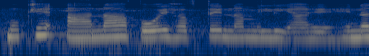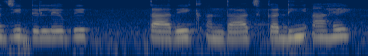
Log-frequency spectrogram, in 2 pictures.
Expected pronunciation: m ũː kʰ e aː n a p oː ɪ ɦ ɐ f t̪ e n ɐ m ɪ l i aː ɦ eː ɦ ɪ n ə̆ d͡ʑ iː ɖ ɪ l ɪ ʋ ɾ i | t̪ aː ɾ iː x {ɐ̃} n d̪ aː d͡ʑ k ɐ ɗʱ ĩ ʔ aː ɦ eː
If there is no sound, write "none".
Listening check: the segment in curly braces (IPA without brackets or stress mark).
ɐ̃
